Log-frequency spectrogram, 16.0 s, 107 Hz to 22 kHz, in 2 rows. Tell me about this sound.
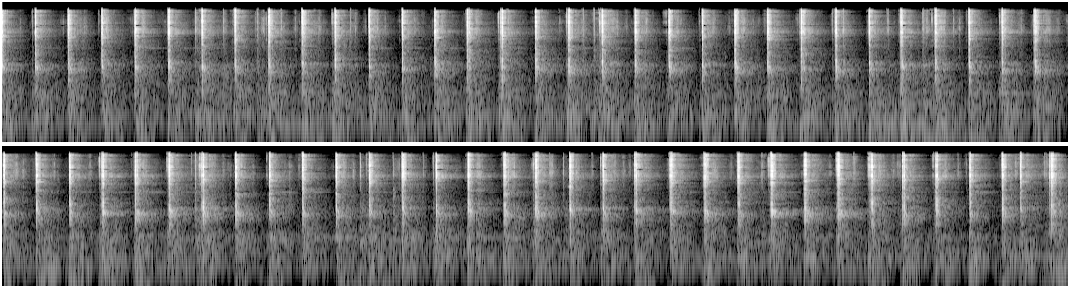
120BPM Bicycle Chain loop (processed with gate)
This loop was recorded at home with Zoom H4n and my bicycle's chain, you all know this sound probably )
Then it was quantized and processed with eq and gate plugins.
There is also dry version of this loop (without gate) in this pack.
